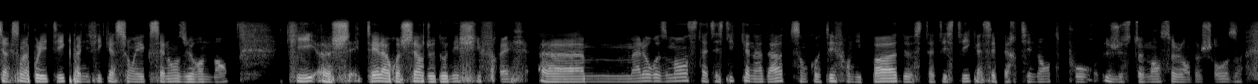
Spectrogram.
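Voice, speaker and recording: Recorded with a dry, close sound with no echo, a man speaks at a moderate pace in a medium pitch with fairly even intonation. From Belgium. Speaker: government cultural data analyst. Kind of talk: webinar presentation. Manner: hesitant, many fillers.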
